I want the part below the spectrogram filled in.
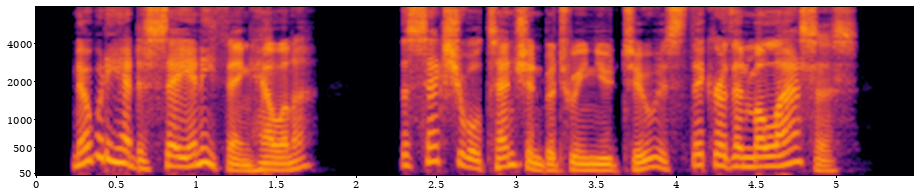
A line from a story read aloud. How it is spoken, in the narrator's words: Leah snorted and piped up with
